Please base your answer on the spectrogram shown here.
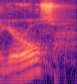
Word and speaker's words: Ural: want to pronounce it if want to pronounce it in the Russian way I believe it's Ural uh we call them UL here in the South and um check out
